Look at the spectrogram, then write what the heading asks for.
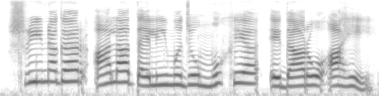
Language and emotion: Sindhi, neutral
